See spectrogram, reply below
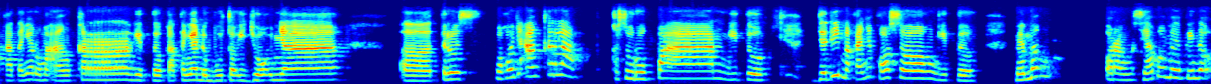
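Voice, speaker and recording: A woman's voice: fairly high pitch, fairly bright tone. A woman giving a personal faith testimony, telling her story emotionally in a casual, repetitive way. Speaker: testimony giver. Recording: muffled lo-fi sound.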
